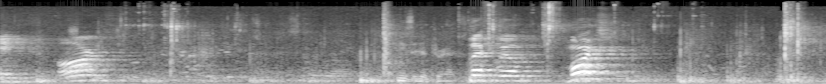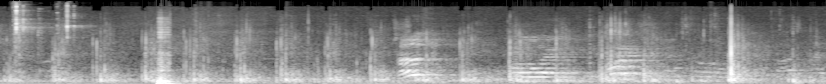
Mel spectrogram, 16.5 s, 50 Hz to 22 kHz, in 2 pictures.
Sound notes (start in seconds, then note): 7.2 boots thumping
